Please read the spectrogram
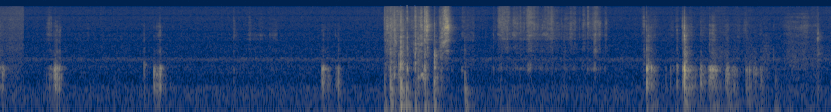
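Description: Red Speed Stacks plastic sport-stacking cups being set down and placed onto a pyramid, giving short separate clacks, with a quick flurry of clacks about five seconds in and another around eight to nine seconds.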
